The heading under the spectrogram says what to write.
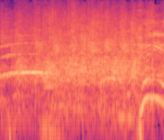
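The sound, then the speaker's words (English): An audience claps steadily in a dense, continuous wash of applause, as those who have raised both boys and girls answer a speaker's question, with a few voices and whoops rising faintly above it. “And who in here has had boys and girls? Can you clap?”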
